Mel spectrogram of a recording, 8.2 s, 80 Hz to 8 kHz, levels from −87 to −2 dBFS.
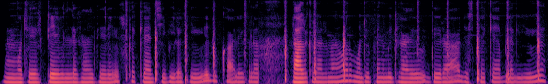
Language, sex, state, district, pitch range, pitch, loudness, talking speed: Hindi, male, Chhattisgarh, Kabirdham, 145-155 Hz, 150 Hz, -36 LUFS, 265 wpm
